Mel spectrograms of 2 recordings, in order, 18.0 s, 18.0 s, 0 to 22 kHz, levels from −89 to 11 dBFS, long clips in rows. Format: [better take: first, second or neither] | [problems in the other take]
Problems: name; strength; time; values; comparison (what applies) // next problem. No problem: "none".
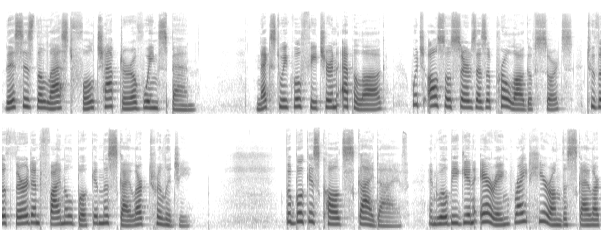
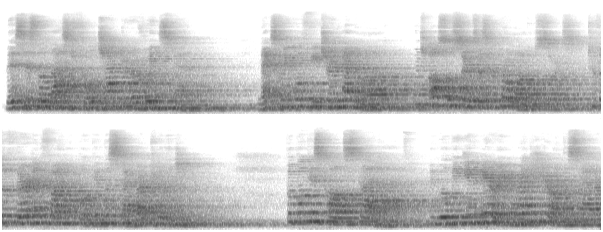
first | room echo; strong; dies away in 2.9 s // off-mic speech; far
